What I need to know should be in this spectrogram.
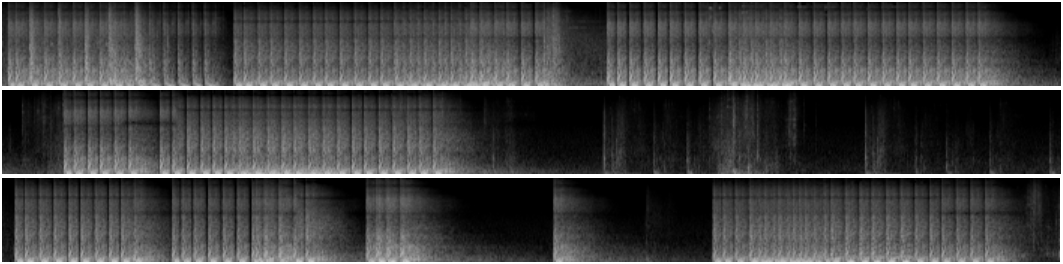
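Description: A rifle fires in rapid, loud bursts.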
